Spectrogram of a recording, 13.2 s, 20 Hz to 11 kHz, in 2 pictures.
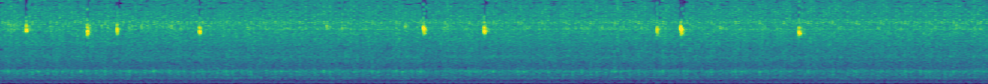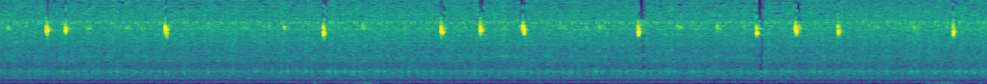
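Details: BMW 545i idling: steady low hum with faint, uneven ticks every couple of seconds; rough idle, cause not stated.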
